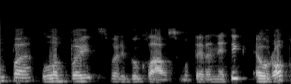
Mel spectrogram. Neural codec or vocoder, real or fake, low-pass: none; real; 5.4 kHz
